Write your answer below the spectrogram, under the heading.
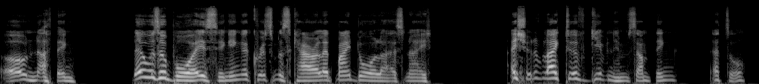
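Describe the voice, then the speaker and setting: Woman acting out an excitable old man miser. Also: on the low side, moderate pace, no room sound, studio quality, lightly acted. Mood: regretful. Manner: exclaiming, stammering, between laughing and crying.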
